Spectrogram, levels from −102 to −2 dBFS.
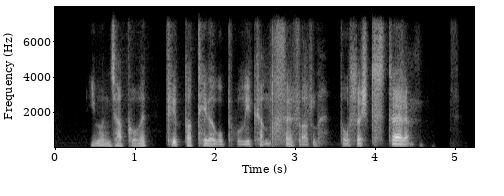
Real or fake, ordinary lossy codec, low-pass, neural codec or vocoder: fake; Opus, 64 kbps; 7.2 kHz; codec, 16 kHz, 0.5 kbps, FunCodec, trained on Chinese and English, 25 frames a second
